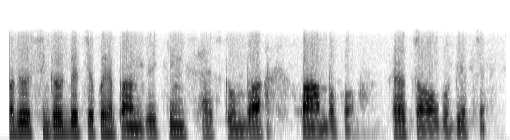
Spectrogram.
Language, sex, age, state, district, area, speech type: Manipuri, male, 30-45, Manipur, Imphal East, rural, conversation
